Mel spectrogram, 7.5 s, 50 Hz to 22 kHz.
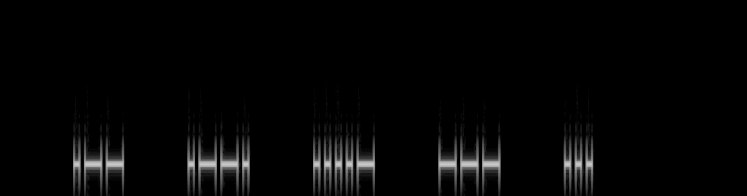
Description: Morse code, heard as a keyed tone, about 22 wpm, spaced as for 10 wpm, 700 Hz. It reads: WP4OS
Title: USA Call Signs - 4x Character Spacing - 22wpm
